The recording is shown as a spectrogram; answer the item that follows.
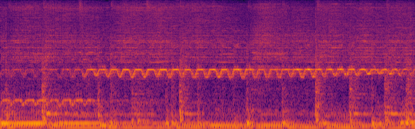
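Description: Live heavy blues-rock played by a guitar, bass and drums trio, with bass and drums pounding underneath. About a second in, the electric guitar holds a high sustained note with a fast, even vibrato.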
